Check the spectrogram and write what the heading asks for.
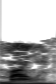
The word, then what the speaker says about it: Maryland: go yeah every summer i was in merlin and they were going where is that at i go you never heard the state merlin they also do balmer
